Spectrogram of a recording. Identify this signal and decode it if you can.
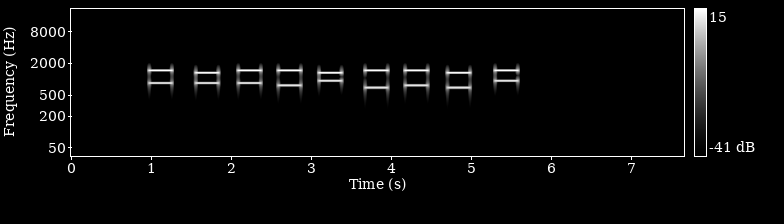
DTMF, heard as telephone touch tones, dialled by hand, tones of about 280 ms. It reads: 98960362#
